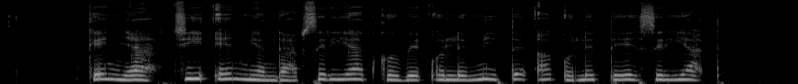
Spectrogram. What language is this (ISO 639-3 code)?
kln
